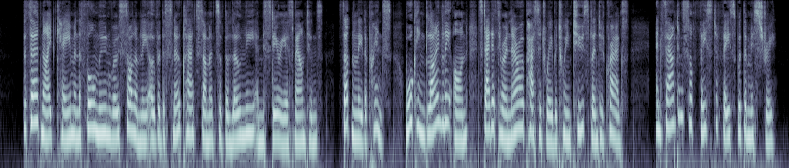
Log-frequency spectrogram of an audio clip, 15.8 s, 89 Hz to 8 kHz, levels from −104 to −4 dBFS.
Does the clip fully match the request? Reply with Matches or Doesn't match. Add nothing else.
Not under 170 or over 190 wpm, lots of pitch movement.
Doesn't match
